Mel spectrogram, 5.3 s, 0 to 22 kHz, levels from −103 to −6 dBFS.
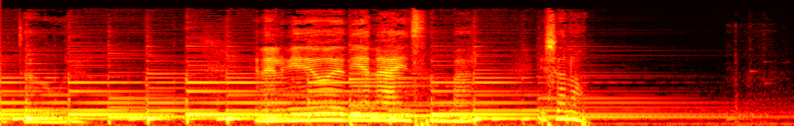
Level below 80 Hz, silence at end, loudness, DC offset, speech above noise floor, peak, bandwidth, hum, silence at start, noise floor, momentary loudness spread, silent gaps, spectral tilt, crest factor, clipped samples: -46 dBFS; 0.75 s; -23 LUFS; under 0.1%; 29 dB; -6 dBFS; 16.5 kHz; none; 0 s; -50 dBFS; 8 LU; none; -6 dB/octave; 16 dB; under 0.1%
